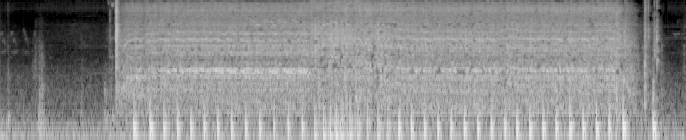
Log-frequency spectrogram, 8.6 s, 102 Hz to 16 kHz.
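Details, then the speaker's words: 2011 Audi A4 2.0T no start with about 30 psi compression on all four cylinders: quick, very even, hollow-sounding cranking about three beats a second with no catch; gasoline smell in oil noted. "Sounds hollow. Yeah, doesn't look like it's gonna work."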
